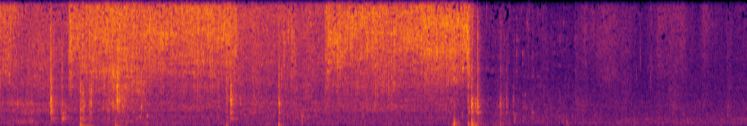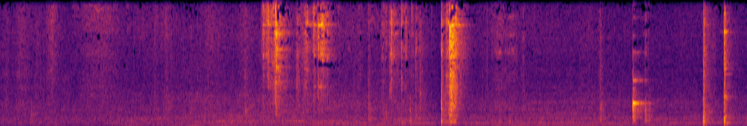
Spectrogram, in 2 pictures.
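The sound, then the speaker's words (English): A kitchen tap runs with a broad hiss for about six seconds, then shuts off, followed by quieter clinks and knocks of metal dry measuring cups, made by William Sonoma, being rinsed and handled in a sink. “Now, cleaning the dry measuring cups now.”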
